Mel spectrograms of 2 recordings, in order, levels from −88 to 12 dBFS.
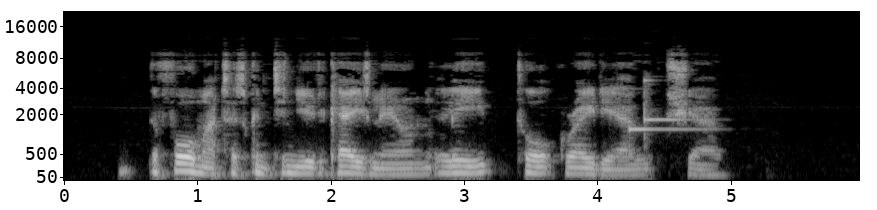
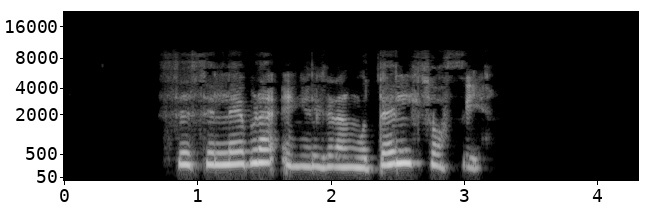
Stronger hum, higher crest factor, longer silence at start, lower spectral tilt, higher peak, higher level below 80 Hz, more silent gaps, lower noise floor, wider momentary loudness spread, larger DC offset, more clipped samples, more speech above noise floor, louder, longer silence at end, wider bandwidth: neither; about the same, 18 dB vs 16 dB; second, 0.4 s vs 0.85 s; second, -4 dB/octave vs -5.5 dB/octave; about the same, -2 dBFS vs -4 dBFS; first, -50 dBFS vs -72 dBFS; neither; second, -76 dBFS vs under -90 dBFS; about the same, 10 LU vs 12 LU; neither; neither; second, 57 dB vs over 73 dB; about the same, -19 LUFS vs -18 LUFS; about the same, 1.05 s vs 1.15 s; about the same, 9.6 kHz vs 9 kHz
